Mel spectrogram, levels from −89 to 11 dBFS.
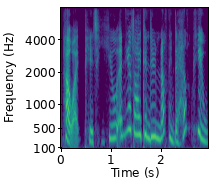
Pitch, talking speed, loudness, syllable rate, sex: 290 Hz, 265 wpm, -24 LUFS, 7.9 syllables/s, female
